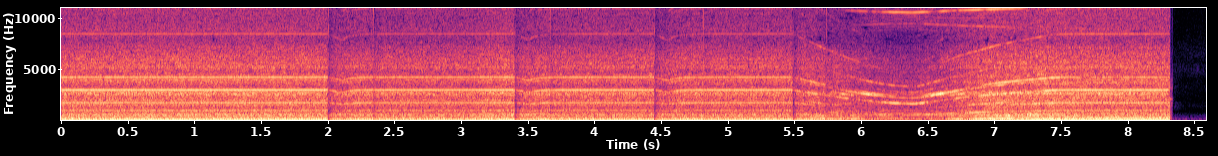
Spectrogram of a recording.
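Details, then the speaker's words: Ryobi cordless snow blower that stalls on light snow in cold, dry weather: a piezo spark to the blue data wire makes the motor whine sag, then cut out. The static discharge shuts down the battery or controller, and the fix used ring connectors. "so as you saw as i produce a spark that went to this data line it caused either the battery or the controller to shut down"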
